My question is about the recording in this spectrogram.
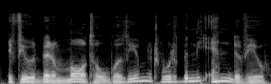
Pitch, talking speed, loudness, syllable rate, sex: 110 Hz, 330 wpm, -17 LUFS, 6.7 syllables/s, male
